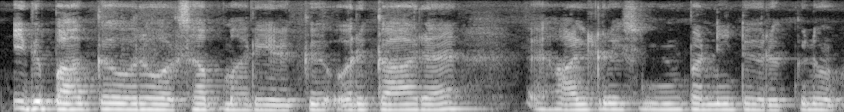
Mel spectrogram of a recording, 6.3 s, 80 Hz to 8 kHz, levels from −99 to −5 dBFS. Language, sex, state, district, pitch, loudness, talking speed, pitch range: Tamil, male, Tamil Nadu, Kanyakumari, 150 Hz, -19 LUFS, 115 wpm, 145-155 Hz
